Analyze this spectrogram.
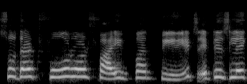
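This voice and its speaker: A woman at a moderate pace, with a Bengali accent. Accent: Indian English (Bengali). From eastern India (Bengal). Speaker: event host / moderator. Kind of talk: panel interview dialogue. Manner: halting, many fillers.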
